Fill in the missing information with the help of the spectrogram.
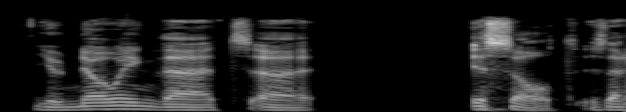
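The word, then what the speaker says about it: Isolt: But actually, that got me thinking what you just said, you know, knowing that Iseult, is that how you say her name? Yeah, Iseult.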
